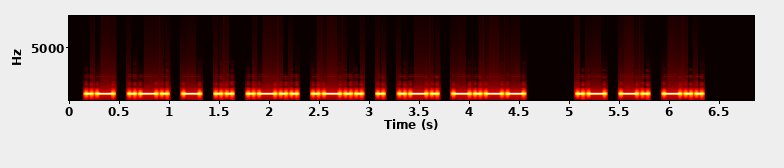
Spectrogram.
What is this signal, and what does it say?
Morse code, heard as a keyed tone, about 22 wpm, 700 Hz. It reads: ARTILLERY AND
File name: Book One / 13-Chapter 13 - 22 WPM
